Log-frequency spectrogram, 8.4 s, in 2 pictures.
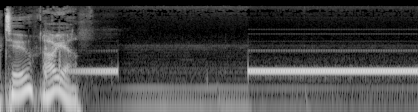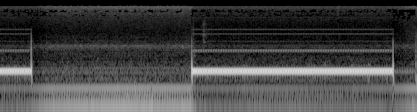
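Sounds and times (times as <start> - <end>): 
speech: 0.1 - 0.9
telephone ringback tones while dialing a sports hotline: 0.8 - 1.2, 2.4 - 4.6, 6.1 - 8.2.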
